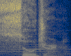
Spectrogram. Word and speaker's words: sojourn: well is everything clear simos how do you pronounce this word let me see Ah that's sojourn it means to stay for a while this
